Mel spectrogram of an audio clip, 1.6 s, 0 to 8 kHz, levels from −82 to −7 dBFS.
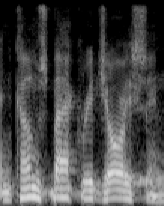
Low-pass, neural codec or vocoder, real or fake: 7.2 kHz; codec, 16 kHz in and 24 kHz out, 1.1 kbps, FireRedTTS-2 codec; fake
